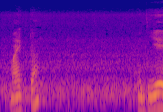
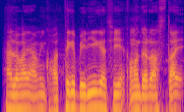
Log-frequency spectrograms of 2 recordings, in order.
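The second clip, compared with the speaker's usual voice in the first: on a bumpy road; 4 semitones lower, 13 dB louder than usual. Real, not acted. Riding motorbike outdoors, mic wind.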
